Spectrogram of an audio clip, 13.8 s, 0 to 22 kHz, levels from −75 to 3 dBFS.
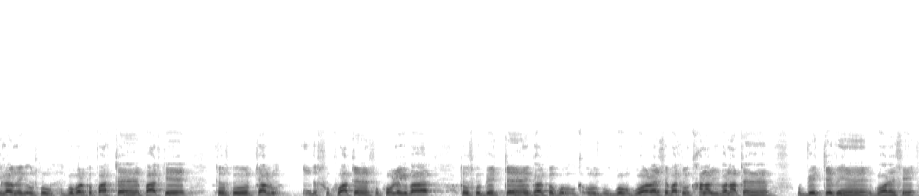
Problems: constant background noise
